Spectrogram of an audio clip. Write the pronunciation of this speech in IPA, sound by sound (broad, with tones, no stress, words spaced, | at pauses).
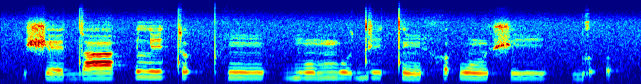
ʃe˨dä˦ | li˦˨tʊ˦ʔpʰĩ˦ | bũ˦mu˦di˦ tĩ˨hʊ˦ʔwũ˦ʃi˦ | ɡʊ˦ʔ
